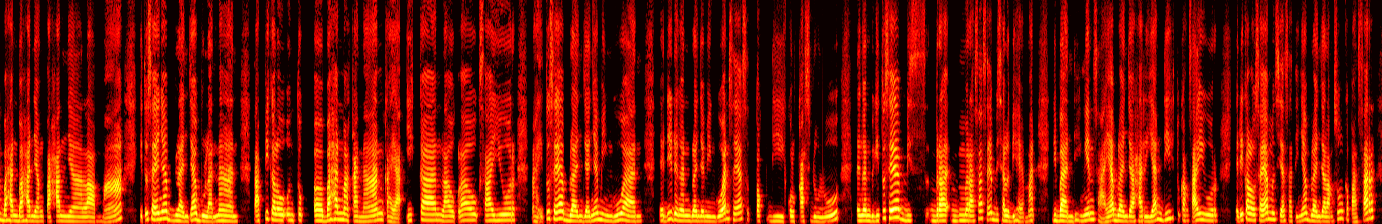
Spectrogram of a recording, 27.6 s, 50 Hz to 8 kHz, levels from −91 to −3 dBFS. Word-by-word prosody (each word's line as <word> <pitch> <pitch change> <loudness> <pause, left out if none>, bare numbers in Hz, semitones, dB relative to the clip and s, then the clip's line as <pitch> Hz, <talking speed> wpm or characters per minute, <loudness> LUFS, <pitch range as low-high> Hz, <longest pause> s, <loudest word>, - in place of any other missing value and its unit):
bahan-bahan 180 -3 +1
yang 165 0 -2
tahannya 170 0 -1
lama, 160 -1 0 0.3
itu 340 - -2
sayanya 235 +4 +3
belanja 190 0 0
bulanan. 175 0 0 0.3
Tapi 190 +8 -2
kalau 205 -4 +3
untuk, 200 0 -6
eee, 185 -1 +5
bahan 220 +6 +3
makanan 175 +2 0
kayak 145 -6 -3
ikan, 200 0 +2
lauk-lauk, 190 +4 -1
sayur, 200 +2 -1 0.3
nah 170 - -8
itu 255 - -8
saya 255 +1 +5
belanjanya 180 +1 +1
mingguan. 180 -3 0 0.3
Jadi 195 +6 -3
dengan 180 -2 0
belanja 175 -1 +1
mingguan 170 +6 +1
saya 230 0 -3
stok 180 -4 -8
di 170 0 -5
kulkas 170 0 -3
dulu, 165 +8 -1 0.3
dengan 185 0 +3
begitu 185 +8 -3
saya 285 +2 +8
bis 190 -5 -8
beram 190 +1 +5 0.3
merasa 195 +7 0
saya 230 -1 -3
bisa 205 -2 -5
lebih 175 -1 0
hemat 175 +6 -6 0.3
dibandingin 190 +2 +2
saya 195 -1 0
belanja 175 -3 +1
harian 175 +6 -1
di 255 +5 -5
tukang 190 -2 -6
sayur. 195 0 -1 0.3
Jadi 405 - 0
kalau 220 - +3
saya 200 +1 +3
mensiasatinya 190 -4 -3
belanja 175 -5 0
langsung 175 +12 -4
ke 255 - -18
pasar, 150 - +2
185 Hz, 125 wpm, -23 LUFS, 170-205 Hz, 0.3 s, saya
